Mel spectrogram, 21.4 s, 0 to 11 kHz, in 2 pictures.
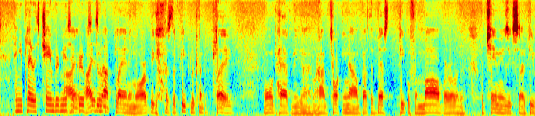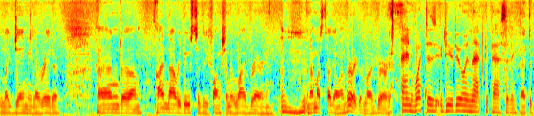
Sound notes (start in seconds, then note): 18.3 laughs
